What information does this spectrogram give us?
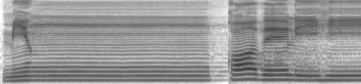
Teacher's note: kita baca dengung dan samar dengungnya kita tahan 2 sampai 3 harakat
